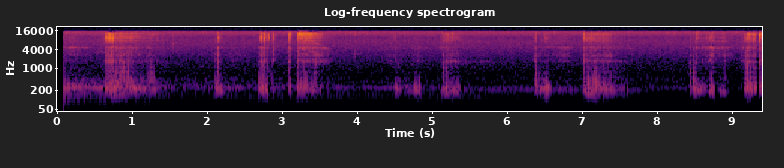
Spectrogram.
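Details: Person asleep: irregular rough, snorting breath noises recur over a steady low room hum; snoring during sleep.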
